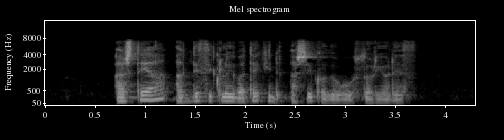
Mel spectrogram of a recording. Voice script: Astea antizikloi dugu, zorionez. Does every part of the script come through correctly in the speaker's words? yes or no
no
